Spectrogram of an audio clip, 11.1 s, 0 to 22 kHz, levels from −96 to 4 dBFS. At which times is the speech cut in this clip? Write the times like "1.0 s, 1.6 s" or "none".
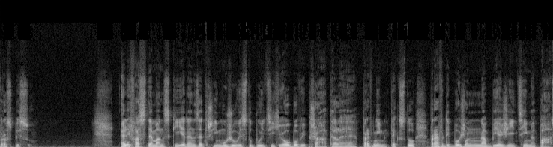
5.6 s, 7.1 s, 8.5 s, 9.3 s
